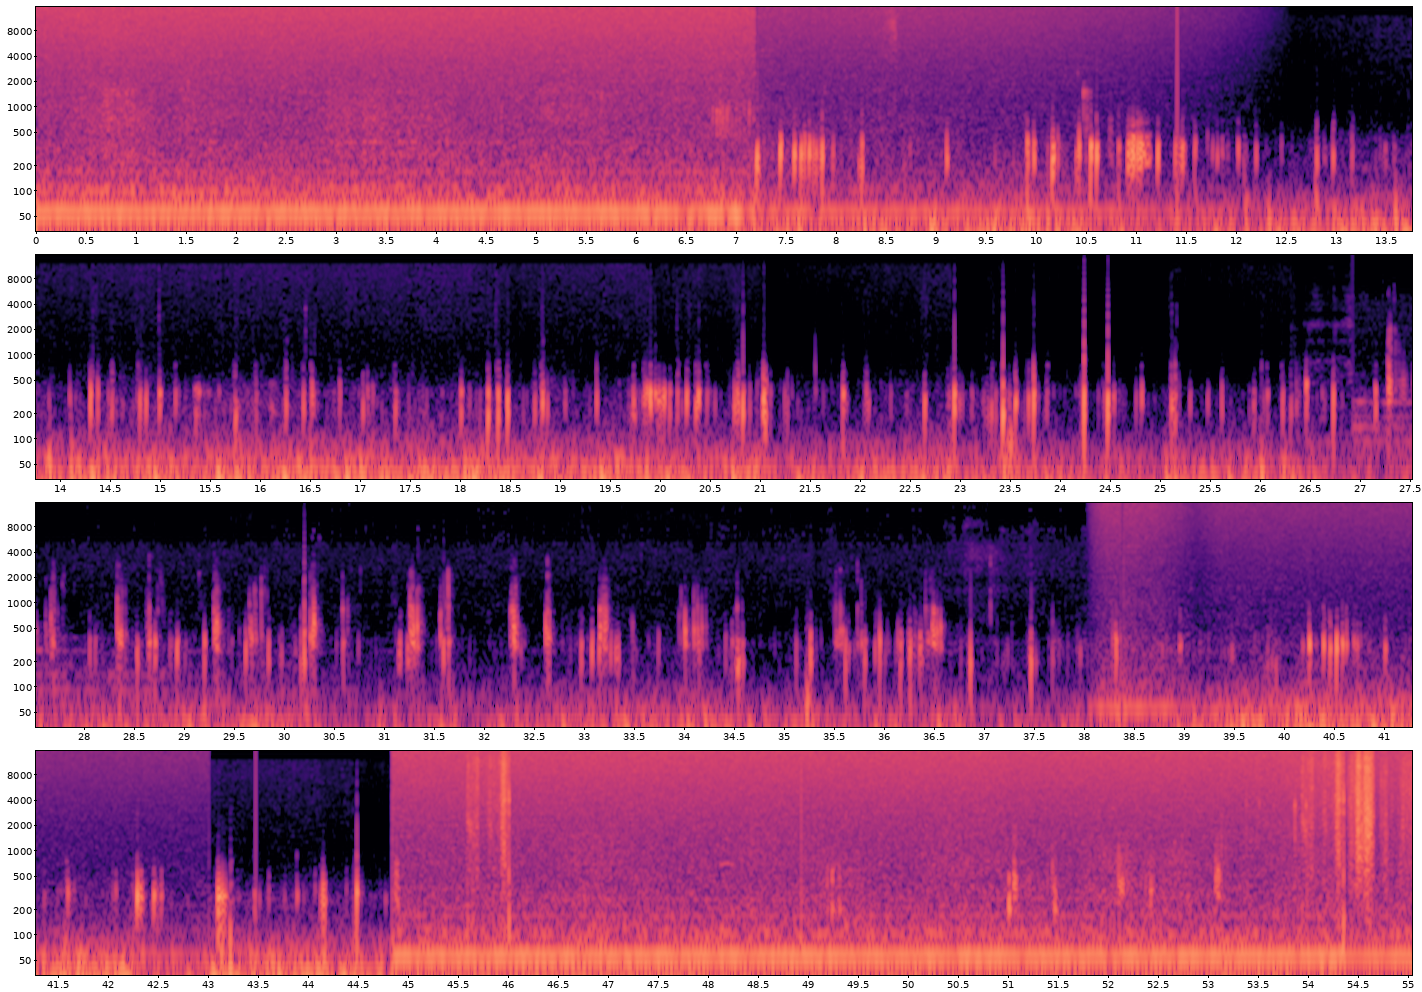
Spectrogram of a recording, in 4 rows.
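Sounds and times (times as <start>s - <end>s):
steady low hum: 0.0s - 12.2s, 38.1s - 43.0s, 44.8s - 55.0s.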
